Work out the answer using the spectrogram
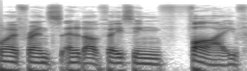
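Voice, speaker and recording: The recording is very clean, with a silent background. A man talks at a fairly low pitch in an Australian accent. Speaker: card game player, podcaster. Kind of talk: casual chat.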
